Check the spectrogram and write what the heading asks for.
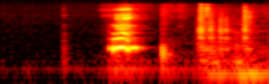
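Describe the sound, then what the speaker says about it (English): A single sharp hiccup from a person, fairly close and clear, followed by a couple of quieter short sounds against near silence. "Is that a hiccup?"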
